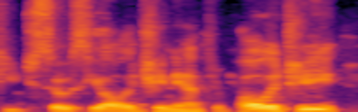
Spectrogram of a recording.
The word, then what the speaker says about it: Ajay: I’m Ajay, is good too, I also go by [Ajai, pronounced UH-jay].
